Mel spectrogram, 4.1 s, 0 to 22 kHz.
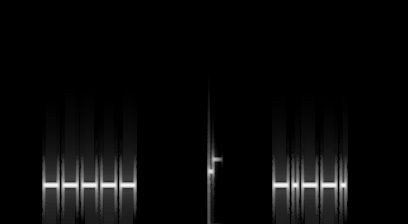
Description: Morse code, heard as a keyed tone, about 25 wpm, 700 Hz. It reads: 0 <KN>
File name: Single Character (Letter:Number:Punctuation:Prosign) - Rapid-Fire - 25wpm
